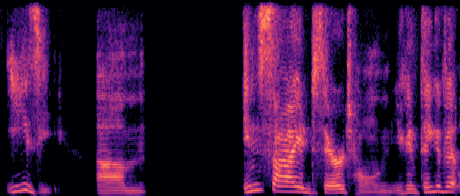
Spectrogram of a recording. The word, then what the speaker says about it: Seratone: And the device is called Seratone, is that how it's pronounced? Yeah, Seratone Karaoke.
